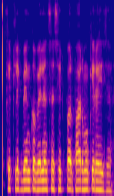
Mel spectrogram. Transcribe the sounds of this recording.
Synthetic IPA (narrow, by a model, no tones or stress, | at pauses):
keʈlɪk̚bẽŋkːobeːlẽnsesiʈ̚pɐɾbʱaːɾmukiɾɐɦid͡ʒʰɛː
